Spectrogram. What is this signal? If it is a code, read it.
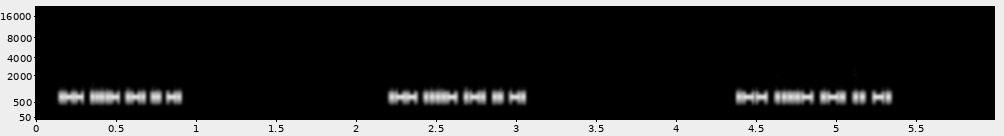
Morse code, heard as a keyed tone, about 63 wpm, 700 Hz. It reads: W4RIN W4RIN W4RIN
